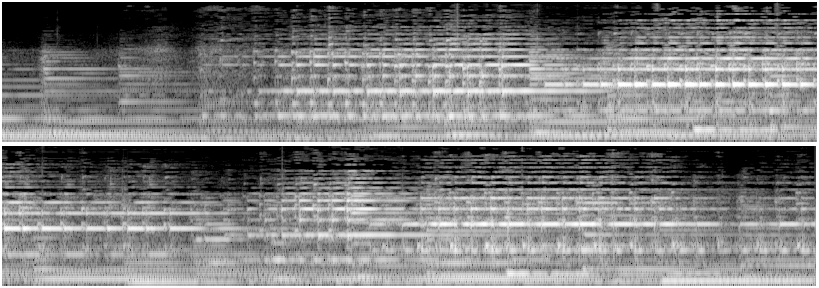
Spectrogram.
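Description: Guzheng (Chinese zither) playing a slow melody: plucked notes that ring on over sustained lower bass notes.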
